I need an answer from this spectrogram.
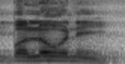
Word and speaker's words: bologna: GNA you are crazy how B o logn a could be baloney tell me but that's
